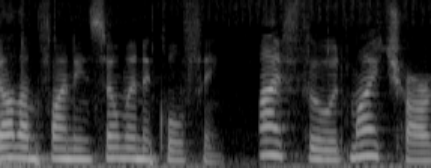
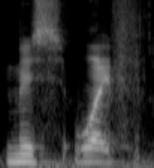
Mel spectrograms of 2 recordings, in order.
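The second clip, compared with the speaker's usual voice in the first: low monkey-meme voice in broken speech; 6 semitones lower, much slower than usual. Acted. Friend quoting the wife monkey meme, low put-on voice. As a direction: play a simple monkey thinking aloud. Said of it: "the wife monkey meme".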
